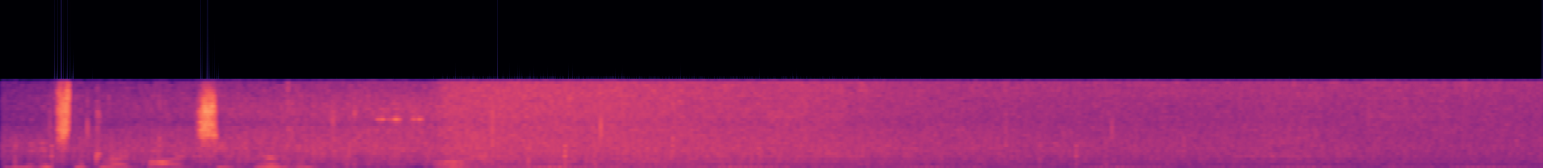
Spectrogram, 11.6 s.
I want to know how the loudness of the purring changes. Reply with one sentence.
The loudness of the purring goes up, then down.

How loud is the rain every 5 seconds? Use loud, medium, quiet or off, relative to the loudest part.
loud, loud, medium.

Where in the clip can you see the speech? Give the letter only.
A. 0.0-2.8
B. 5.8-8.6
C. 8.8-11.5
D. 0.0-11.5
A.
